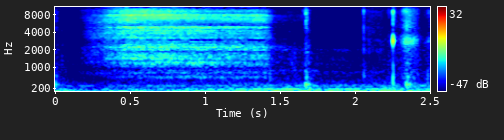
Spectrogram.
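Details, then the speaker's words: Engine idling with no stored codes, customer complaining that the brakes are hard to engage: pressing the brake pedal gives a loud airy hiss over the idle for about 1.5 seconds, suspected vacuum leak at the brake booster. "Ok, en este momento ya he encendido este motor y pues ya tengo ahí pisado el freno, pero escuchen ese ruido."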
